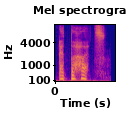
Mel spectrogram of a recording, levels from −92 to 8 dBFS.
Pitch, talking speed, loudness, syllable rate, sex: 195 Hz, 200 wpm, -19 LUFS, 4.2 syllables/s, female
